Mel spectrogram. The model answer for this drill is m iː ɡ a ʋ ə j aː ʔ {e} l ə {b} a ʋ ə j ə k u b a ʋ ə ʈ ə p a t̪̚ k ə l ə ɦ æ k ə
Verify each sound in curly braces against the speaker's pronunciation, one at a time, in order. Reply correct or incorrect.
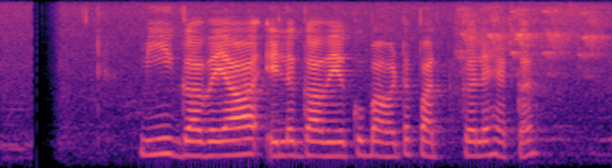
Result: correct, incorrect: ɡ

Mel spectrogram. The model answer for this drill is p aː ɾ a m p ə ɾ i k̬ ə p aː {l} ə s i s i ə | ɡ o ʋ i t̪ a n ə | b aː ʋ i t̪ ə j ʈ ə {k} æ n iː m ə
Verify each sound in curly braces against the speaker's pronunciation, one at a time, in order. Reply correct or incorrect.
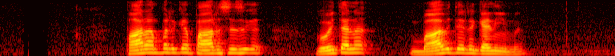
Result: incorrect: ɾ, incorrect: ɡ

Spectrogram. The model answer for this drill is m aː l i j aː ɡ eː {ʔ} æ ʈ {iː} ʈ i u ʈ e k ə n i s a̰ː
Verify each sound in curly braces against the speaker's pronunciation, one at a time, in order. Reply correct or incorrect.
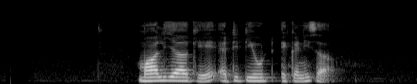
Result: correct, incorrect: i

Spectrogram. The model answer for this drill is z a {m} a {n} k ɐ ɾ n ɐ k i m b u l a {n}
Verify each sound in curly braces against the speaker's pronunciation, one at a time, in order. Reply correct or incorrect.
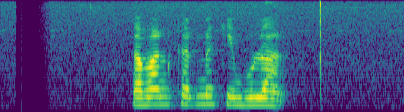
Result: correct, correct, correct

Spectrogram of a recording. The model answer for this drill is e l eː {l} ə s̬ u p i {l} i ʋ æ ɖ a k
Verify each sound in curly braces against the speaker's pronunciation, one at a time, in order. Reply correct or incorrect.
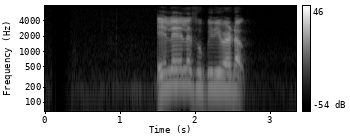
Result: correct, incorrect: ɾ

